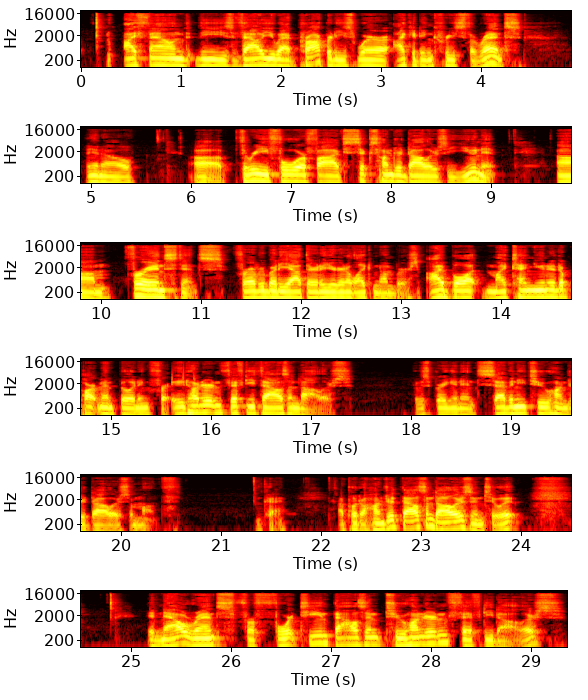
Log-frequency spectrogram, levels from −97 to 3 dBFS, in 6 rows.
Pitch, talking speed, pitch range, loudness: 110 Hz, 160 wpm, 100-120 Hz, -20 LUFS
